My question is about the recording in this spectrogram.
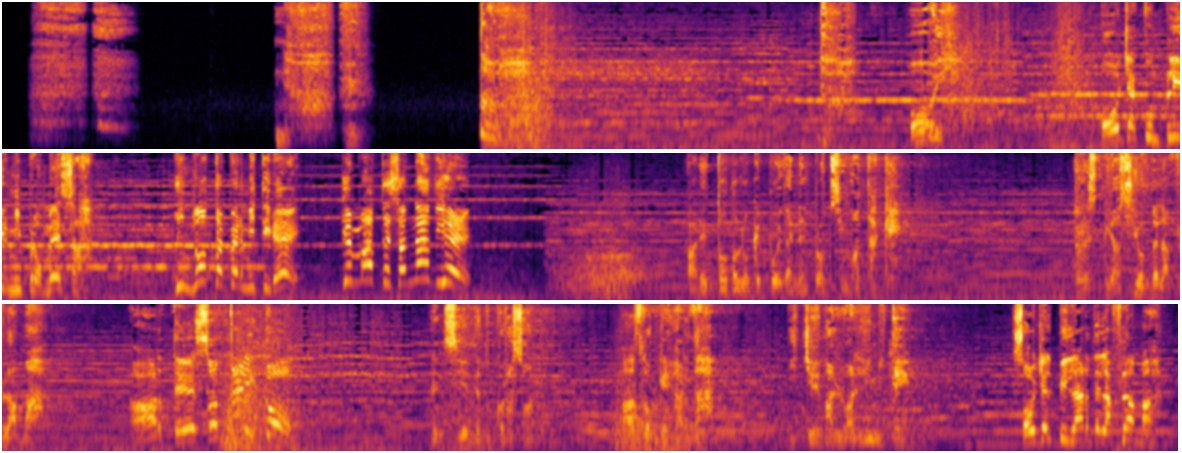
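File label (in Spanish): doblaje, Mexico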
